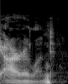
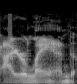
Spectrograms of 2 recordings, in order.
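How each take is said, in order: First: The last syllable is reduced to 'lund'. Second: The last syllable has a full 'land' vowel. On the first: The speaker calls it right. "I say it the way he says" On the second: The speaker calls it wrong. "I don't say land. I don't say Ireland"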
